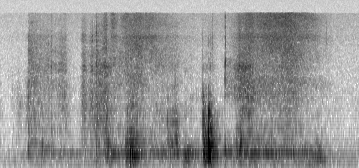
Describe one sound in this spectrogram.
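A page of a book turns with a soft paper rustle.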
